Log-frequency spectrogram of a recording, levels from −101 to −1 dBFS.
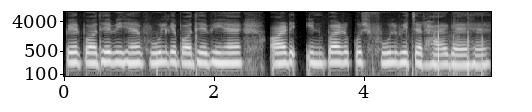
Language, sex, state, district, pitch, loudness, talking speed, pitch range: Hindi, female, Bihar, Vaishali, 225 Hz, -16 LUFS, 170 wpm, 215-230 Hz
